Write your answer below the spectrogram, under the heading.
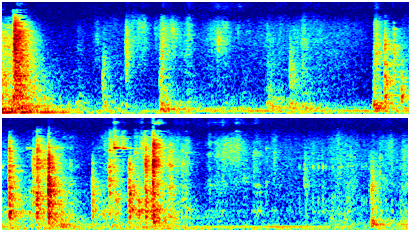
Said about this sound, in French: nous prenons une petite porte dérobée euh, dans l'église pour grimper dans les hauteurs.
